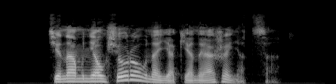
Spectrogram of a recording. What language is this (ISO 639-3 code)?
bel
